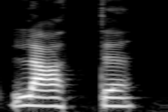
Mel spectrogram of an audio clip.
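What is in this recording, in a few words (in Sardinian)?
"late", Sardinian, female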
